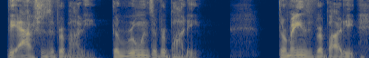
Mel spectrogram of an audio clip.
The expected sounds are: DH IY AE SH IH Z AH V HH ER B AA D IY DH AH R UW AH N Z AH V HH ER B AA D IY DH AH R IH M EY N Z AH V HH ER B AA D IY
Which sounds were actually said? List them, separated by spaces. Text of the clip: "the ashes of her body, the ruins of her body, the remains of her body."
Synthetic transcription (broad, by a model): DH IY AE SH IH Z AH V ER B AA D IY DH AH R UW AH N Z AH V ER B AA D IY DH AH R IH M EY N Z AH V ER B AA D IY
